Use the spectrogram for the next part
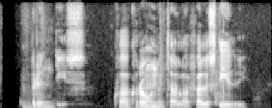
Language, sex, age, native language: Icelandic, male, 14, Icelandic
